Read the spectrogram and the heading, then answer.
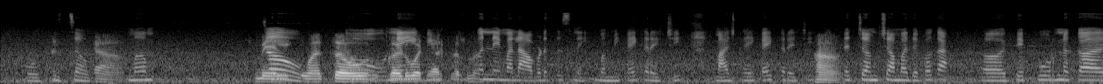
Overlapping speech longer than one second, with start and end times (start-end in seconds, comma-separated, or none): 3.5-4.8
